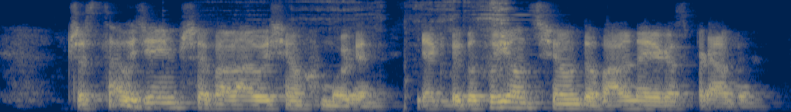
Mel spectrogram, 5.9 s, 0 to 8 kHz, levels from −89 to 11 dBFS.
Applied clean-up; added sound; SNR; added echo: none; Cutlery, silverware; 16 dB; reverberation time 0.3 s.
